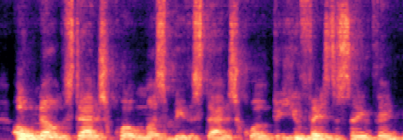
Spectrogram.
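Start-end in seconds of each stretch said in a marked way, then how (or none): none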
